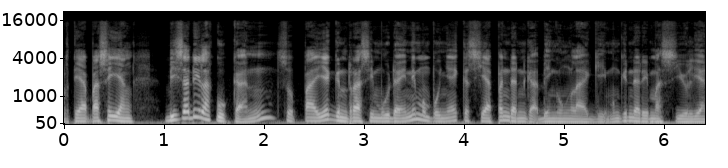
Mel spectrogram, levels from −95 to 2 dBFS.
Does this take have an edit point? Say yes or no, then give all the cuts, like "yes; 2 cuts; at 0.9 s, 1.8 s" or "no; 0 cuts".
no; 0 cuts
